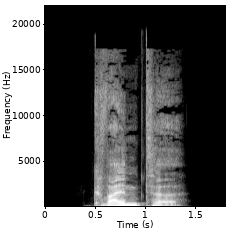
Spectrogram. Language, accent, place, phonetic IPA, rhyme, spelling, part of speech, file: German, Germany, Berlin, [ˈkvalmtə], -almtə, qualmte, verb, De-qualmte.ogg
- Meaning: inflection of qualmen: 1. first/third-person singular preterite 2. first/third-person singular subjunctive II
